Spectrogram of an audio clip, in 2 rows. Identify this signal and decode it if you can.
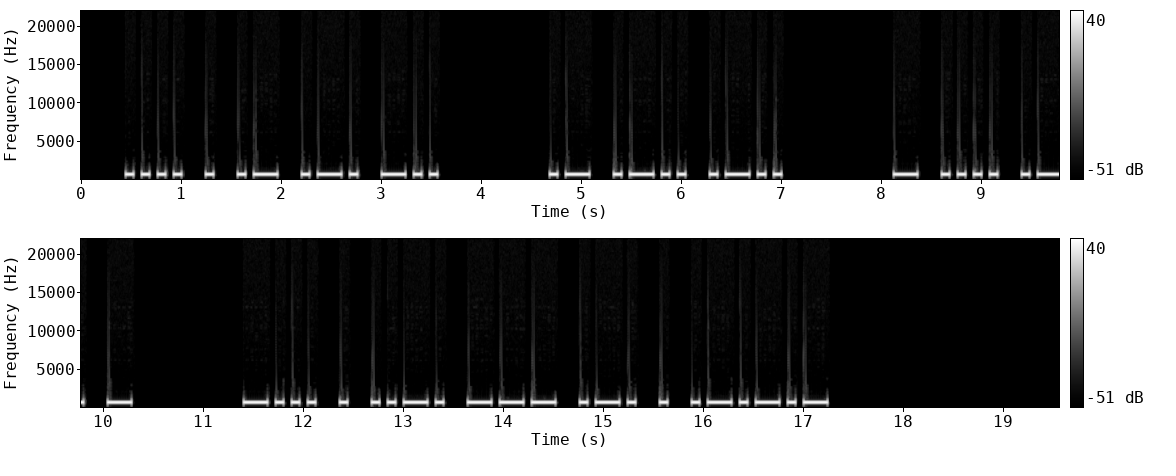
Morse code, heard as a keyed tone, about 15 wpm, 700 Hz. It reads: HEARD ALL THAT BEFORE.
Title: 2x Word-Spacing - Sentences from Top 400 Words - 15wpm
